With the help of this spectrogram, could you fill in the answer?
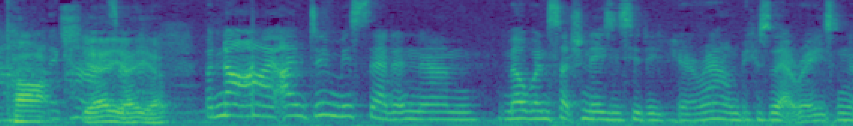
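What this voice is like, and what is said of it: Australian accent. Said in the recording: “You're not American, are you? I can tell from your voice. ... I'm from Australia, Melbourne.”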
